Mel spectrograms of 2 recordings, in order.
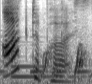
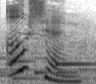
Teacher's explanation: It can make the short ah sound like an octopus. Or it can make the long O sound like an ocean.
